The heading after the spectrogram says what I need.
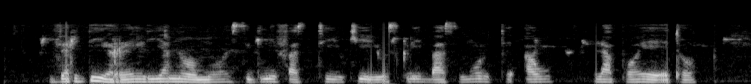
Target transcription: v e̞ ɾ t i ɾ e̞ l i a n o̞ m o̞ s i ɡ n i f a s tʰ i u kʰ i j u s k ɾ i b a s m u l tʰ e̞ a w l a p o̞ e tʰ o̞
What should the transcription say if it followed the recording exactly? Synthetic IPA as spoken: v e̞ ɾ d i ɾ e̞ l i a n o̞ m o̞ s i ɡ n i f a s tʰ i u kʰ i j u s k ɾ i b a s m u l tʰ e̞ a w l a p o̞ e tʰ o̞

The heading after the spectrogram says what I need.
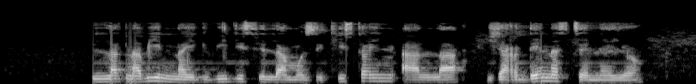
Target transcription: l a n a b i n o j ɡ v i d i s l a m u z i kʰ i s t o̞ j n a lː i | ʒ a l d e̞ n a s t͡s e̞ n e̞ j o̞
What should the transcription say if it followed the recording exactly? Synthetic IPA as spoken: l a n a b i n o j ɡ v i d i s l a m u z i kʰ i s t o̞ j n a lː a | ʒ a ɾ d e̞ n a s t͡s e̞ n e̞ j o̞

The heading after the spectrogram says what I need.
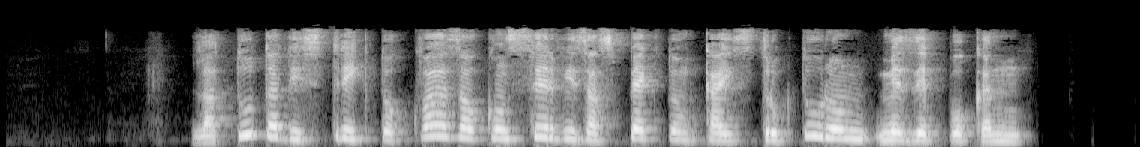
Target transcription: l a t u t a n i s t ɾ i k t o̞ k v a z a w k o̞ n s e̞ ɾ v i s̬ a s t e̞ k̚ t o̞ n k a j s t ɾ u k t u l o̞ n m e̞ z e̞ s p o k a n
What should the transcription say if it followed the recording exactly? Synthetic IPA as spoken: l a t u t a d i s t ɾ i k t o̞ k v a z a w k o̞ n s e̞ ɾ v i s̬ a s p e̞ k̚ t o̞ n k a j s t ɾ u k t u ɾ o̞ n m e̞ z e̞ p o k a n

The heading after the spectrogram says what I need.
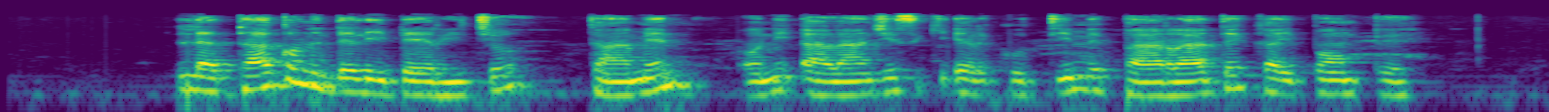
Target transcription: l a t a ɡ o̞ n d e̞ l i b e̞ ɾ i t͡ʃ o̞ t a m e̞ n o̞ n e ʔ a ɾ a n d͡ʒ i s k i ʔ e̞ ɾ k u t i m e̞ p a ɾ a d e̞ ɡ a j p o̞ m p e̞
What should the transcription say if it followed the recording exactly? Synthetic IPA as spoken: l a t a ɡ o̞ n d e̞ l i b e̞ ɾ i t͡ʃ o̞ t a m e̞ n o̞ n i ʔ a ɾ a n d͡ʒ i s k i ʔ e̞ l k u t i m e̞ p a ɾ a d e̞ k a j p o̞ m p e̞

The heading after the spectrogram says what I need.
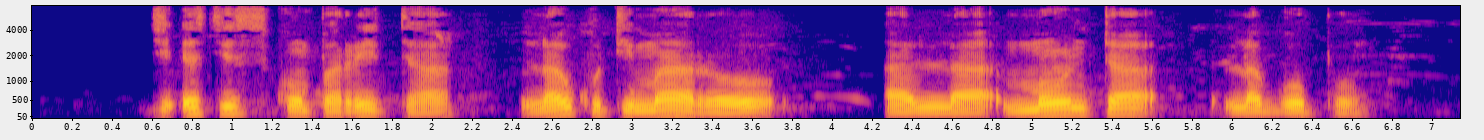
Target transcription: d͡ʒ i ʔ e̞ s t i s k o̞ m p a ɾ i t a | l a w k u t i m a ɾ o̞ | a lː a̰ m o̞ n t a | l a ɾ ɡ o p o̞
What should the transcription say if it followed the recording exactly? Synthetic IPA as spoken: d͡ʒ i ʔ e̞ s t i s k o̞ m p a ɾ i t a | l a w k u t i m a ɾ o̞ | a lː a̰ m o̞ n t a | l a ɡ o p o̞

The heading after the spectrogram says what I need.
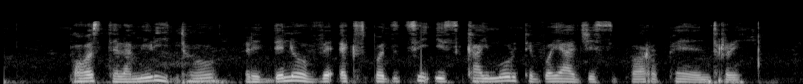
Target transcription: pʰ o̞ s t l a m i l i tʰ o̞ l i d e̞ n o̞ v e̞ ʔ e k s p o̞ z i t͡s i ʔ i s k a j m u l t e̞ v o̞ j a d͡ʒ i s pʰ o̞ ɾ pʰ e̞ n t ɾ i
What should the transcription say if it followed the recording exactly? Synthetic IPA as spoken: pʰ o̞ s t l a m i l i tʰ o̞ l i d e̞ n o̞ v e̞ ʔ e k s p o̞ z i t͡s i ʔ i s k a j m u l t e̞ v o̞ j a d͡ʒ i s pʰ o̞ ɾ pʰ e̞ n t ɾ i

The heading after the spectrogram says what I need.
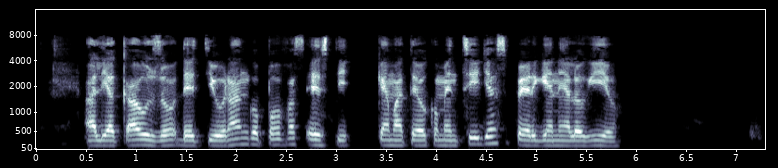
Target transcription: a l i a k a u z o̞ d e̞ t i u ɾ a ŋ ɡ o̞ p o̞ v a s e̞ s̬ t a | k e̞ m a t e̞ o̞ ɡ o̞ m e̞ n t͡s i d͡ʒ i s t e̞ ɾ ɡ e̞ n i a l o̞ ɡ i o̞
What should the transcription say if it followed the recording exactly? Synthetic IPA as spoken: a l i a k a w z o̞ d e̞ t i u ɾ a ŋ ɡ o̞ p o̞ v a s e̞ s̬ t i | k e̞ m a t e̞ o̞ k o̞ m e̞ n t͡s i d͡ʒ a s p e̞ ɾ ɡ e̞ n e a l o̞ ɡ i o̞

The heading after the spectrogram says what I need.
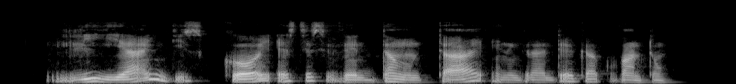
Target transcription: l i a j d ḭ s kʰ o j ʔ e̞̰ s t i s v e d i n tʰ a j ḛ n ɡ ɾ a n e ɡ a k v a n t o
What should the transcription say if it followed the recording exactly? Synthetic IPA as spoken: l i a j d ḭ s kʰ o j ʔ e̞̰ s t i s v e d a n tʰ a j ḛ n ɡ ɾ a d e ɡ a k v a n t o

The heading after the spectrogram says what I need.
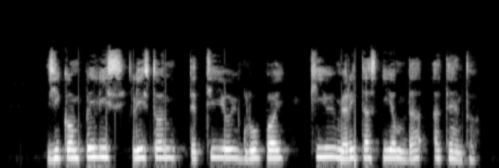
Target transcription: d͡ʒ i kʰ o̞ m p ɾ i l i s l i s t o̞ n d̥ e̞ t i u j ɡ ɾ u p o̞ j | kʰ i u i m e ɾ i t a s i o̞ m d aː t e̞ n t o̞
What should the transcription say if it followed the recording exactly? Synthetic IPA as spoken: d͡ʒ i k o̞ m p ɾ i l i s l i s t o̞ n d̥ e̞ t i u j ɡ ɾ u p o̞ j | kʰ i u j m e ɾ i t a s i o̞ m d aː t e̞ n t o̞

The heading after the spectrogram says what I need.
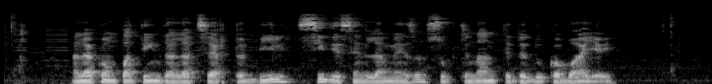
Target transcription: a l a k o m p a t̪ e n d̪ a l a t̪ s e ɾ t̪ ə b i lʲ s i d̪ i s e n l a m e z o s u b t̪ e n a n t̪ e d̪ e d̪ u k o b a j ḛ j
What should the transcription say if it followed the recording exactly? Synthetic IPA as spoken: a l a k o m p a t̪ i n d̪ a l a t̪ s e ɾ t̪ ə b i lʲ s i d̪ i s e n l a m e z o s u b t̪ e n a n t̪ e d̪ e d̪ u k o b a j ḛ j

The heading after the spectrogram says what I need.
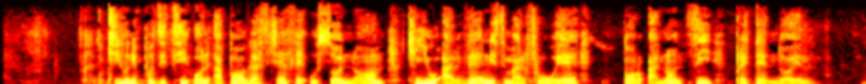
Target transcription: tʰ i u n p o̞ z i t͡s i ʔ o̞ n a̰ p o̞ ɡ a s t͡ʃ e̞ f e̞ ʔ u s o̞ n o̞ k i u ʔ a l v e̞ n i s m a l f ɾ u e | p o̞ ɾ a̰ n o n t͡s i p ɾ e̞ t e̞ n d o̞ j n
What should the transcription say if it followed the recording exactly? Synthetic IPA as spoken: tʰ i u n p o̞ z i t͡s i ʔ o̞ n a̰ p o̞ ɡ a s t͡ʃ e̞ f e̞ ʔ u s o̞ n o̞ k i u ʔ a l v e̞ n i s m a l f ɾ u e | p o̞ ɾ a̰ n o n t͡s i p ɾ e̞ t e̞ n d o̞ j n

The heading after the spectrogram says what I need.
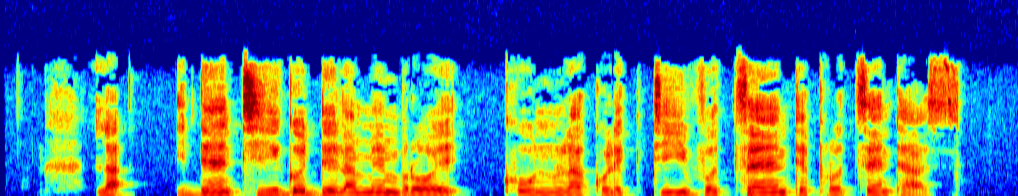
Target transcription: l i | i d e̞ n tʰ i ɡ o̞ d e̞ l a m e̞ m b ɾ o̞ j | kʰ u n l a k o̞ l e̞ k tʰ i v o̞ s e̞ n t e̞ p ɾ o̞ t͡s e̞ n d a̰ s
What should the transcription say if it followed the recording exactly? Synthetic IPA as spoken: l a | i d e̞ n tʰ i ɡ o̞ d e̞ l a m e̞ m b ɾ o̞ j | kʰ u n l a k o̞ l e̞ k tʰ i v o̞ t͡s e̞ n t e̞ p ɾ o̞ t͡s e̞ n t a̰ s

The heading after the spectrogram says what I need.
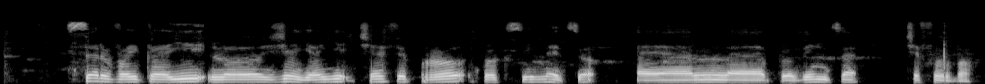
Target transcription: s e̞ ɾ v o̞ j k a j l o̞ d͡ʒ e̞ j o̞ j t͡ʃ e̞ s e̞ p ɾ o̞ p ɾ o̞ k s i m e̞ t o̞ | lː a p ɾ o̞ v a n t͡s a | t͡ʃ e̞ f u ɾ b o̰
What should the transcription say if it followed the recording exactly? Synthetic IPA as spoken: s e̞ ɾ v o̞ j k a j l o̞ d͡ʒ e̞ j o̞ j t͡ʃ e̞ f e̞ p ɾ o̞ p ɾ o̞ k s i m e̞ t͡s o̞ | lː a p ɾ o̞ v i n t͡s a | t͡ʃ e̞ f u ɾ b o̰

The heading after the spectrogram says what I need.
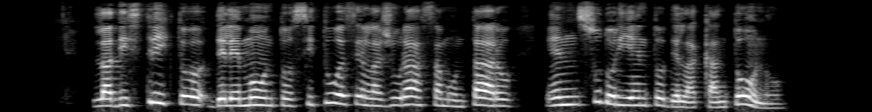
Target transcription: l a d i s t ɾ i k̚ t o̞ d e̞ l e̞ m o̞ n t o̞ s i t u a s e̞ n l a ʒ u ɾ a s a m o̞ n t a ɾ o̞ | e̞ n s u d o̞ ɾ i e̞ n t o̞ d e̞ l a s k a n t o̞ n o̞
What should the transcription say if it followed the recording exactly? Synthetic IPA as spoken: l a d i s t ɾ i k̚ t o̞ d e̞ l e̞ m o̞ n t o̞ s i t u a s e̞ n l a ʒ u ɾ a s a m o̞ n t a ɾ o̞ | e̞ n s u d o̞ ɾ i e̞ n t o̞ d e̞ l a k a n t o̞ n o̞

